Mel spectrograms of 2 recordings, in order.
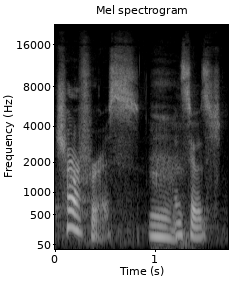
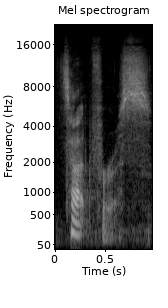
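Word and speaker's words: Charfauros: But the correct pronunciation is actually Tatfurus.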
